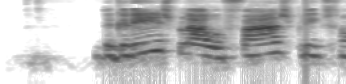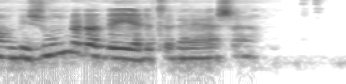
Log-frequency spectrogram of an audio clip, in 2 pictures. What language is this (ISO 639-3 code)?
fry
